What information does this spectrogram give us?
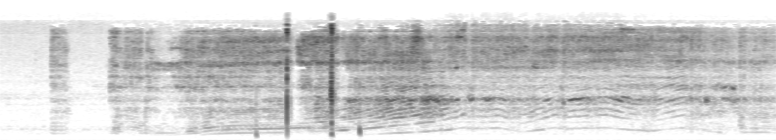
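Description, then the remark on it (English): Roaring engines rise in pitch as cars race by, one after another, loud, with a couple of sharp clicks early on and a steady rushing whine throughout. No voices. “Do you like with the cars going fast?”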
